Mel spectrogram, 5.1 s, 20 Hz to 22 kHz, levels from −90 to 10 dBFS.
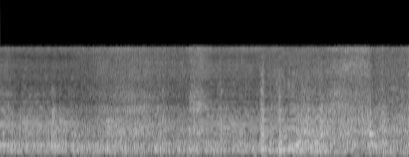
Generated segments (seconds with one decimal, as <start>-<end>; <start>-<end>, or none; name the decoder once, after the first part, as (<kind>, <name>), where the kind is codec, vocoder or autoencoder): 0.0-1.0 (vocoder, HiFi-GAN); 2.5-3.7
